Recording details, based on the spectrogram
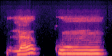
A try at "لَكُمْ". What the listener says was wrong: don't rush for the meme so quick. Say ku first, because you're saying kum, kum, kum, kum, going straight for the meme.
